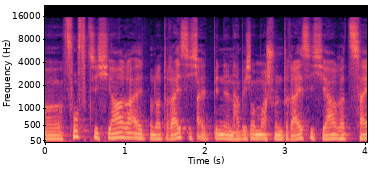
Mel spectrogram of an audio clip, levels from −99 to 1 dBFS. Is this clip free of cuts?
no; 3 cuts; at 1.3 s, 1.9 s, 2.6 s

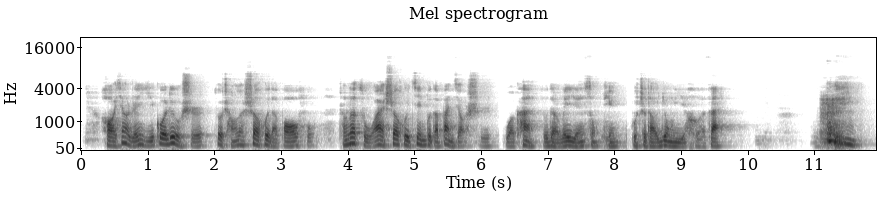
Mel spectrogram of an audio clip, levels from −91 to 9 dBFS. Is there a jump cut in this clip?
yes; 2 cuts; at 6.3 s, 8.2 s

